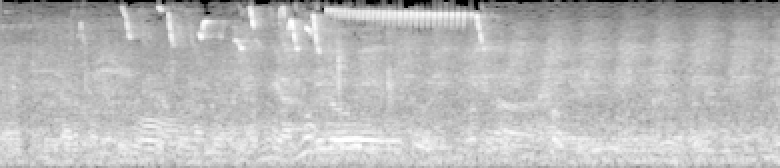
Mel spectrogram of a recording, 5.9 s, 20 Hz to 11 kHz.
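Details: Hooded siskin placing fifth in the 'amarillo sin cierre' song class at a singing competition in Pirán, 15-01-17: high thin whistled notes and sharp chips, then a long even buzzy trill, over steady crowd chatter.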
